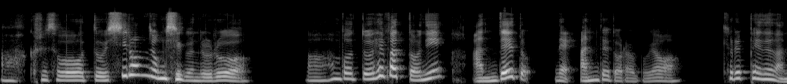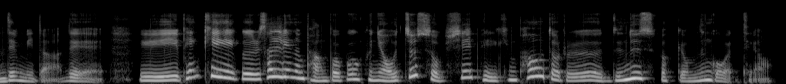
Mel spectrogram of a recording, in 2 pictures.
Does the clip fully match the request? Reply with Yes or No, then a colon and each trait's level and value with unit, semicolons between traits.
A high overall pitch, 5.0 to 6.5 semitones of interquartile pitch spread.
No: high, 195 Hz; wide, 8.5 semitones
